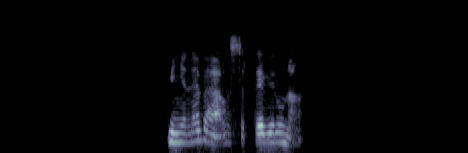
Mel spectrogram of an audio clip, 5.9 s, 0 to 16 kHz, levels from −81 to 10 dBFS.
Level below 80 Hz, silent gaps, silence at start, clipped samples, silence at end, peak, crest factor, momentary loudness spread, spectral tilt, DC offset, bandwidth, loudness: -70 dBFS; 3.10-3.18 s; 2.1 s; under 0.1%; 2.1 s; -10 dBFS; 24 dB; 14 LU; -4.5 dB/octave; under 0.1%; 6 kHz; -29 LUFS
